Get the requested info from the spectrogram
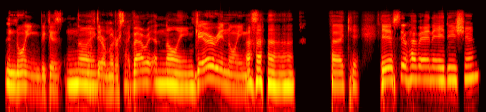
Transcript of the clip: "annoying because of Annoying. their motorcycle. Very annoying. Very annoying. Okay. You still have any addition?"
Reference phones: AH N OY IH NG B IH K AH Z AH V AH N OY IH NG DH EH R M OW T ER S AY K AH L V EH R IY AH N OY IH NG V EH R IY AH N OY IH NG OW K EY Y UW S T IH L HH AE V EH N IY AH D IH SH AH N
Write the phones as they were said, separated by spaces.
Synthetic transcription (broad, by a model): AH N OY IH NG B IH K AH Z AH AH N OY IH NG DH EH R M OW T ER S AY AH V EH R IY AH N OY IH NG V EH R IY AH N OY IH NG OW K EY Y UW S T IH L HH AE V EH N IY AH D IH SH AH N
